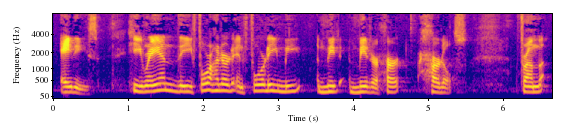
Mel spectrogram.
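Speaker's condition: Stuttering; cannot turn on or off; stutters involuntarily, cannot control it, strangers notice the stutter, earlier weddings not fully fluent; repeated sounds, blocks

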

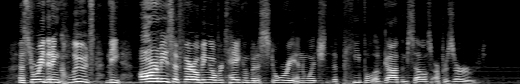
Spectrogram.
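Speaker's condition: No condition

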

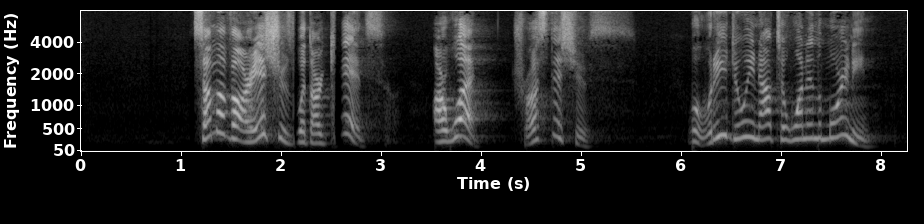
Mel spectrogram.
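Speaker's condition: No condition

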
